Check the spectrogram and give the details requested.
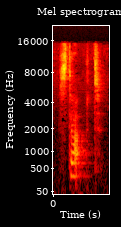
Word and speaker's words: stopped: last letter is a voiceless sound we keep the T stop stopped work work if the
